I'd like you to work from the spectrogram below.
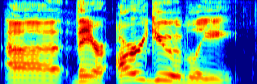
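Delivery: "arguably" drawn out and stressed; slow down and lean on "arguably". Shown as a demonstration. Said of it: "emphasis on arguably".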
